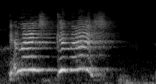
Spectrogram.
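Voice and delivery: very high squeaky piglet plea; pleading piglet. Acted. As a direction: beg in a tiny piglet voice. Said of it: "Y los cerditos dijeron".

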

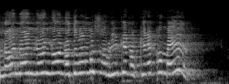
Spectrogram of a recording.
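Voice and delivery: squeaky stubborn no-no-no; defiant piglet. Acted. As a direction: piglet refusing the wolf. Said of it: "pero dijeron".

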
